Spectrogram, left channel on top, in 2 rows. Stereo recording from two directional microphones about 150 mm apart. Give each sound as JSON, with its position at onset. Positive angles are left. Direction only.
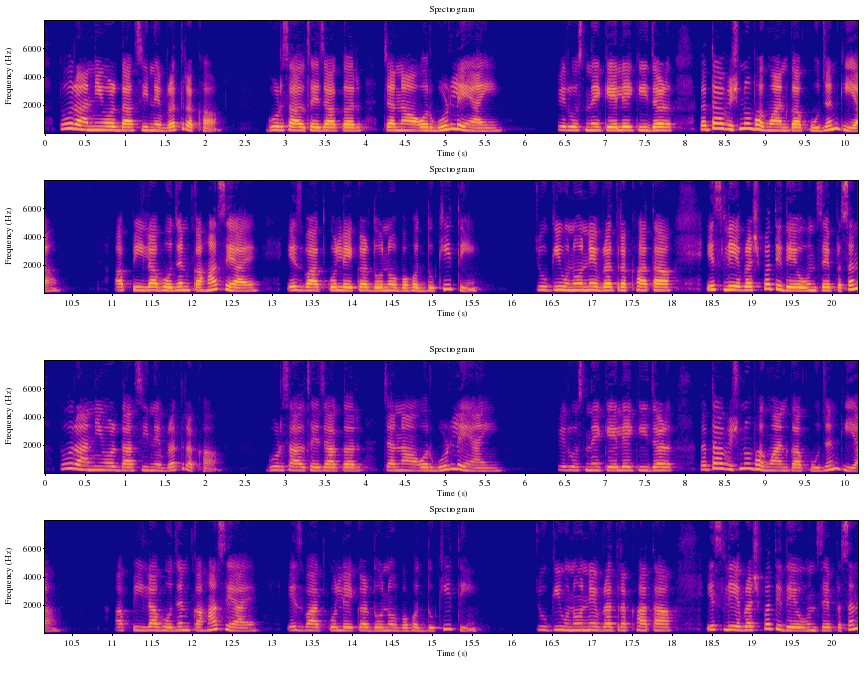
{"t": 0.0, "sound": "a woman's voice", "side_deg": 30}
